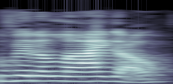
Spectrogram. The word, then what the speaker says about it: vitiligo: Oh, vitiligo.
